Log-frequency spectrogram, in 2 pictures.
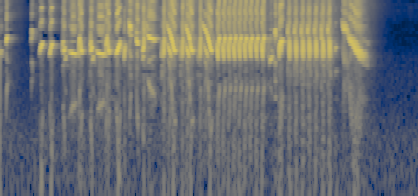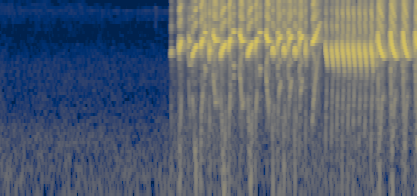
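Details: A goldfinch's rapid, tinkling twittering song: dense runs of high chirps and buzzy trills for about four seconds, a pause of near silence, then another long burst of twittering.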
